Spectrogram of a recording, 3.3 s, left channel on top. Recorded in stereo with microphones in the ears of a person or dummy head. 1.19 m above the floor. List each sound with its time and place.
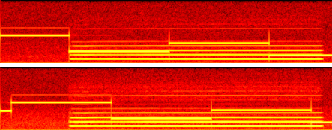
0.7 s a flute: 25° right (ahead or behind)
